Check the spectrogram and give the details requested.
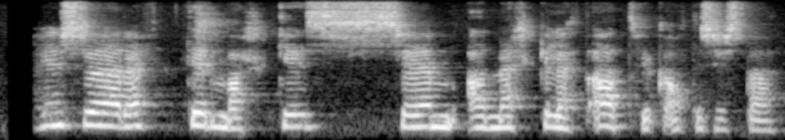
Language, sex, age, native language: Icelandic, female, 40-49, Icelandic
